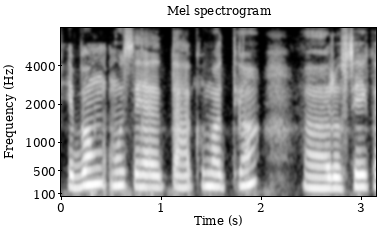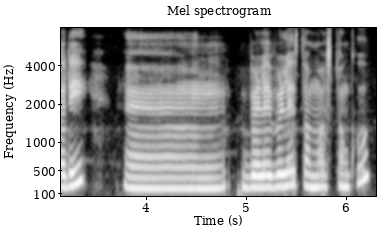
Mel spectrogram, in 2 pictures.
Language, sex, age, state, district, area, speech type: Odia, female, 18-30, Odisha, Jagatsinghpur, urban, spontaneous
